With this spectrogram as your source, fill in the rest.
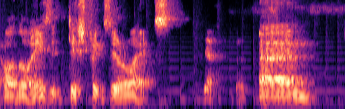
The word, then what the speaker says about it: District0x: Is it District0x?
